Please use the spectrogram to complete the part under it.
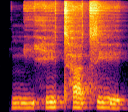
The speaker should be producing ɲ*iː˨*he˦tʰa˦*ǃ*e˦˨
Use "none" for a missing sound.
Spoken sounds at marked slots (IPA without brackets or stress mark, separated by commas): i˨, t͡s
